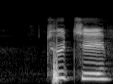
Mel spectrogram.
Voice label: "туьти", Aghul

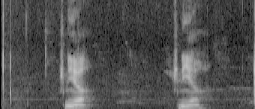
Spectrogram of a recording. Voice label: "xnia", zapoteco teotitlan; rojo

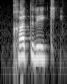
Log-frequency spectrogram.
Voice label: "хъаттрикI", Aghul

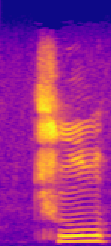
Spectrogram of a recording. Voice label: "чул", Aghul

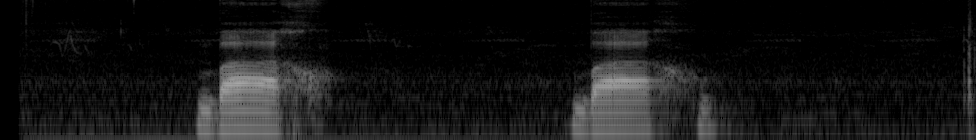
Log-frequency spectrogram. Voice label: "baajuh", zapoteco teotitlan

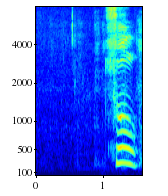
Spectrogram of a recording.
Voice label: "цул", Aghul

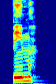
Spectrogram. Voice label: "knee", kham

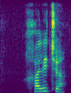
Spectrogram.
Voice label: "халича", aghul

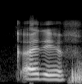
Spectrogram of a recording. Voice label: "кIареф", Aghul

